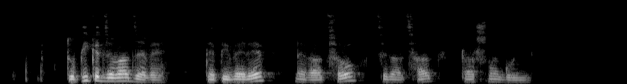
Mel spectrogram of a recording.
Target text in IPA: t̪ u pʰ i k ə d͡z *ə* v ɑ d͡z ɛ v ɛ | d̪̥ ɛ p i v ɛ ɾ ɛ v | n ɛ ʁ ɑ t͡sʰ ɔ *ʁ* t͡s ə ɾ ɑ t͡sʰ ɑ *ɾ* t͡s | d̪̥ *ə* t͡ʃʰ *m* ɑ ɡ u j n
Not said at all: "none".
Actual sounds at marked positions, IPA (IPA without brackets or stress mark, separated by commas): ə, ʁ, none, ɑ, n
